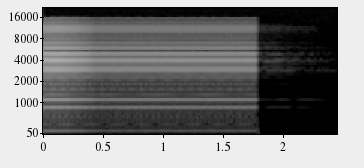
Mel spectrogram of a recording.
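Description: Reveal Sound Spire software synthesizer sounding an AI-generated FX preset from its 'Crazy' mode: a held electronic tone with many steady overtones. It drops in level about half a second in and cuts off abruptly near the end.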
